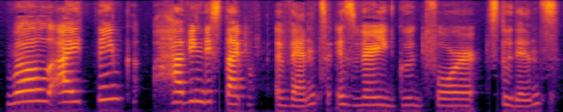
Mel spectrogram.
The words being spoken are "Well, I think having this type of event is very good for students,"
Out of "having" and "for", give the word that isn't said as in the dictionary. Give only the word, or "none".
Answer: none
